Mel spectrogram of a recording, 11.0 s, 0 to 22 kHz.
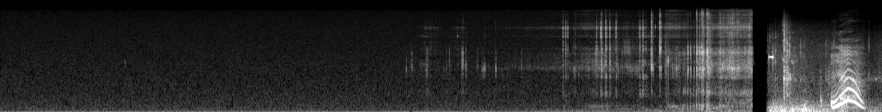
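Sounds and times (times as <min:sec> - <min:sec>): underwater clicking and crunching: 0:05.0 - 0:09.4.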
